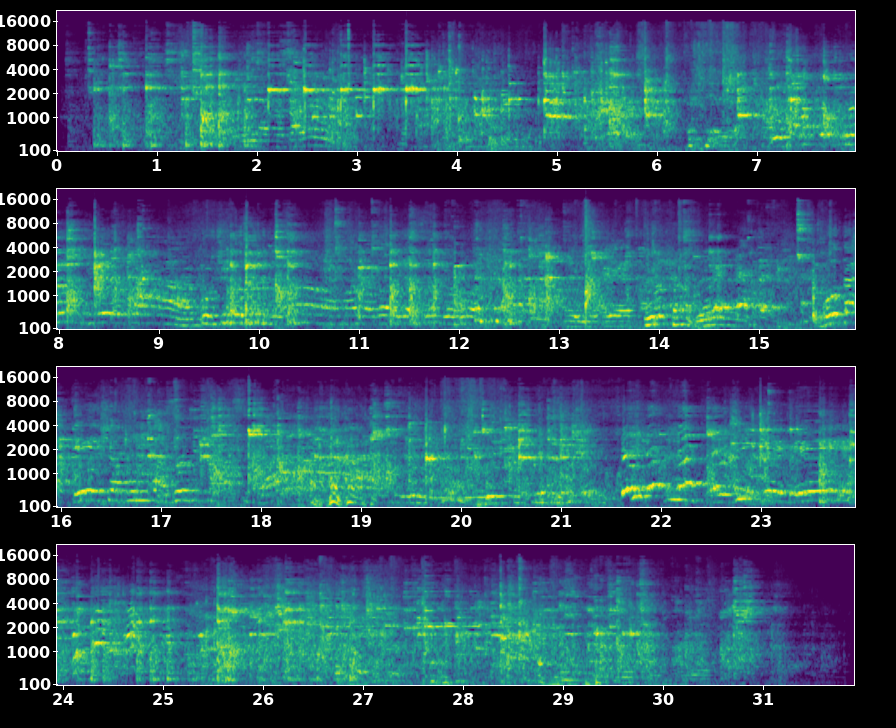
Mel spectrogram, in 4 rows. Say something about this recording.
Garrafas sendo lavadas para produção de licor no período pré-São João.
Data: 10/jun/2016
Horário: 14:40
Gravado com gravador de mão Sony PX820
Som captado por: Reifra Araújo e Larissa Azevedo
Este som faz parte do Mapa Sonoro de Cachoeira
Bottles being washed for liquor production at Cachoeira City
Date: Jun/10/2016
Time: 2:40 P.M.
Recorded with handy recorder Sony PX820
Sound recorded by: Reifra Araújo and Larissa Azevedo
This sound is part of the Sound Map de Cachoeira
Bottles, garrafas, gua, licor, Liquor, Voices, Vozes, Water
